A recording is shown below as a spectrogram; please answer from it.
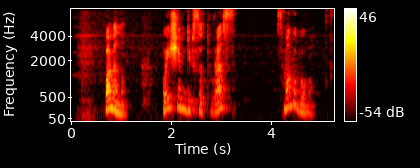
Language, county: Lithuanian, Kaunas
